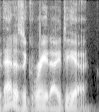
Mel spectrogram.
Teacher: with a flat downward intonation and a slight pause, your brain instantly recognizes sarcasm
